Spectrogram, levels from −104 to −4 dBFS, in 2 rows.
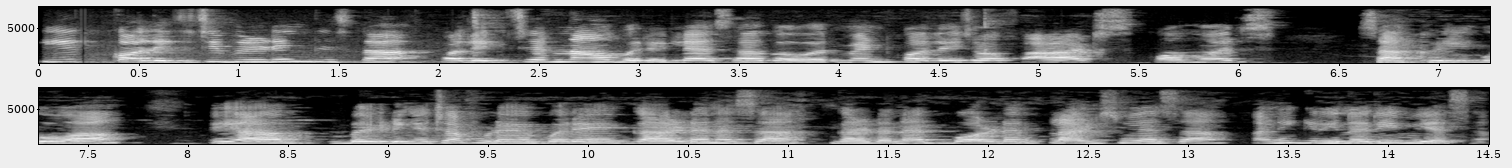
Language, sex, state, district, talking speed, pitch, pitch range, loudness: Konkani, female, Goa, North and South Goa, 125 wpm, 240 Hz, 225-260 Hz, -15 LUFS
